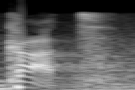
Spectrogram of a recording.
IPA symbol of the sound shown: æ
